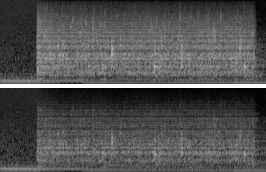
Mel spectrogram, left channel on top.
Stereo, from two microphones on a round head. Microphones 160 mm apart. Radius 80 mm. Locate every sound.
0.4 s frying: 75° left (ahead or behind), 1.9 m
